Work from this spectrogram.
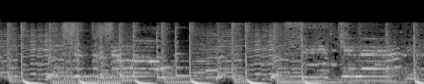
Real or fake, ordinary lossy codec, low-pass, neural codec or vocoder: real; none; 7.2 kHz; none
